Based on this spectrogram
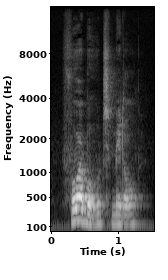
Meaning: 1. a contraceptive 2. a medical preventive, something that prevents ailments
- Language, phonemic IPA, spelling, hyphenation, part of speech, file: Dutch, /ˈvoːr.bə.ɦutsˌmɪ.dəl/, voorbehoedsmiddel, voor‧be‧hoeds‧mid‧del, noun, Nl-voorbehoedsmiddel.ogg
